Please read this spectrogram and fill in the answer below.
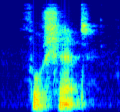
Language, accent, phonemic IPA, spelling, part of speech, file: English, Southern England, /fɔːˈʃɛt/, fourchette, noun, LL-Q1860 (eng)-fourchette.wav
- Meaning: A fork-shaped structure, specifically the fold of skin where the labia minora meet above the perineum (the frenulum labiorum pudendi)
